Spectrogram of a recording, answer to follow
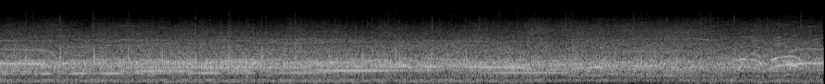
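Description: Baseball stadium crowd cheering and clapping for a home-team home run, a steady din of many voices with a few whoops and whistles rising through it near the end.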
